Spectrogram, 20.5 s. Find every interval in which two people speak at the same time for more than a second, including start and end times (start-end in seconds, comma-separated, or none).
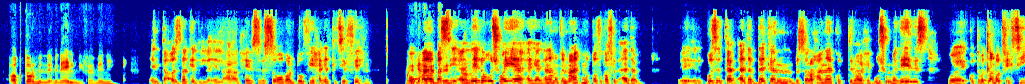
8.2-9.6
